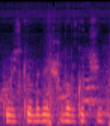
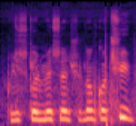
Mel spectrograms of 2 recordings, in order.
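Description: First: Low, very soft, quick mutter; hushed aside. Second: Said in the usual way. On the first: Acted. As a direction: mutter the escape plan to yourself. Shooter plans escape, two takes.

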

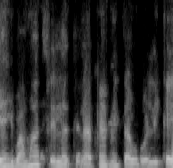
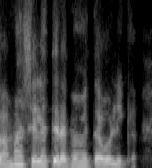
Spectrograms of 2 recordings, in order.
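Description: First: Higher, airy mock-doctor sigh; a doctor suddenly won over, lightly mocked; mocking converted doctor. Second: Higher, faster mock chorus; all the doctors chiming in eagerly. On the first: One doctor now embraces the therapy, in a higher mock voice. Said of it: "entonces ahí sí". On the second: All doctors jump on the bandwagon, in a fast, higher mock chorus. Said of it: "y todos los médicos".

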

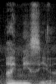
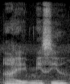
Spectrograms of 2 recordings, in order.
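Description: First: "I miss you." higher, stress on "I", falling at the end; firm statement. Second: "I miss you?" said slowly, rising on "you" like a timid question; shy question. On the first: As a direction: say it outright and settled, with no doubt. Confident admission after laughing. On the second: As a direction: test the words, tentative, the tune going up at the end. Shy hesitant first admission. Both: Real, not acted.

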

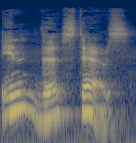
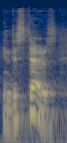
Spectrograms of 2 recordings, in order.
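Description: First: IN said high, stretched very slowly; stressed "In the stairs". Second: Said in the usual way. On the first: Shown as a demonstration. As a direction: lean hard on "In" and draw it out. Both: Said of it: "أفرش أسناني وين؟".

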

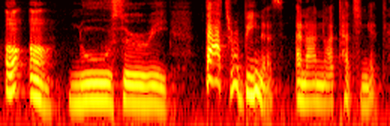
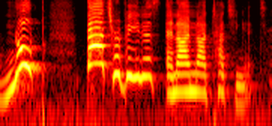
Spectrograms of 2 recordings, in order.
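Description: First: Mild, low-pitched resolve; firm refusal. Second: High, loud nope, settling down; pitched-up, insistent self-denial; emphatic refusal. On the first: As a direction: talk yourself out of it firmly. Resolves to leave triangle. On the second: Resists temptation a second time. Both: Acted.

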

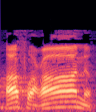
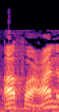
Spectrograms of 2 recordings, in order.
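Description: First: अफ़आन very slow, long aa before final n; drawn-out अफ़आन, closed on n; intermediate long-vowel form. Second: अफ़अन with short a before final n; short-ending अफ़अन, finished on n; alif dropped. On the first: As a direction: stretch the aa in अफ़आन. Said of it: "क्या बन गया?". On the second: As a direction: say अफ़अन with no lengthened vowel. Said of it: "अलिफ इज्तिमाई साकिनैन से गिर गया". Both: Shown as a demonstration.

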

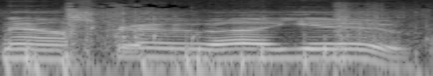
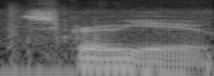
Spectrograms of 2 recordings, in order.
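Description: First: High, loud yelled insult; mock yell. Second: Low muttered insult. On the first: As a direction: shout it up at the tree. Yelling insult at a tree. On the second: Acted. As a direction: lower and softer, muttered. Insult to tree, lower.

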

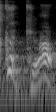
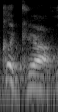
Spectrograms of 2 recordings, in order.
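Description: First: Pitched up, happy praise for a dog; high excited praise. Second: Said in the usual way. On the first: Shown as a demonstration. Trainer showing how to praise a beagle, high and excited. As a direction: praise her like she just did great. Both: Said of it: "You focus on praising your beagle".

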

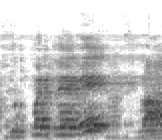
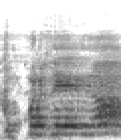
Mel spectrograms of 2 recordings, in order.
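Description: First: Rising దుప్పట్లేవి, pause, short రా; separated words. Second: Slow దుప్పట్లేవి రా as one word, rising; words run together. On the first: Man tries the corrected line, pausing between దుప్పట్లేవి and రా. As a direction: break clearly between దుప్పట్లేవి and రా. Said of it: "దుప్పట్లేవి రా, లోనికి రా". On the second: Man repeats misheard line, దుప్పట్లేవి రా joined with rising end. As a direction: glide from దుప్పట్లేవి into రా without a break. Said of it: "కాదు మా". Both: Shown as a demonstration.

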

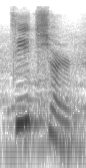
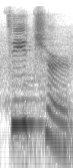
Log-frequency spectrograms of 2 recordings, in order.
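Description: Both takes have the same delivery.

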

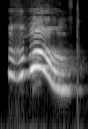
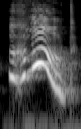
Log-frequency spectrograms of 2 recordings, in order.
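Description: First: Shrill, high cry for help; top-of-the-lungs alarm; frantic scream. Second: A second high, loud cry for help; louder repeated alarm; frantic scream. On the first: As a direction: scream it out in panic. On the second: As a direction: keep screaming in panic. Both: A narrator's reading. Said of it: "закричала Милашка".

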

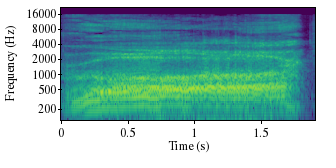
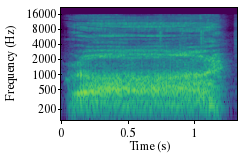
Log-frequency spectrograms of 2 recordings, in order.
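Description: First: A deep, full-voiced bear roar; the retake, a real rumbling bear roar; proper roar. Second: A soft, breathy, half-voiced roar; a timid roar that falls flat; weak roar. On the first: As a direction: give the roar its full weight this time. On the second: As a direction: roar under your breath, barely there. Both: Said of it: "let me do that again".

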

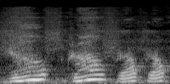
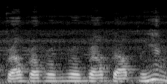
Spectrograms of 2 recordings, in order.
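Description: First: Shuffling sandal sound. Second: Scraping sound imitation. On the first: Retold or imitated. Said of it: "đi kéo dép vậy". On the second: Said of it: "Kéo nghe".

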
